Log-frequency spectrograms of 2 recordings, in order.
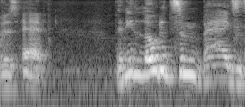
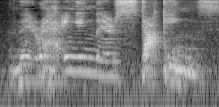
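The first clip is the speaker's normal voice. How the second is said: snarling Grinch; 8 semitones higher, 5 dB louder than usual. Acted. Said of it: "he snarled with a sneer".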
